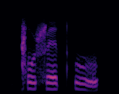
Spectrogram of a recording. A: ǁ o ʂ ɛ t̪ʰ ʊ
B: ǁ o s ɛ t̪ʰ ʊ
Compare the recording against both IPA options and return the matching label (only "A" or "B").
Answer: A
